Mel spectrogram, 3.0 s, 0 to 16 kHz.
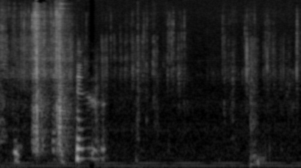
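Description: A d20 die, rolled for a perception check, clatters across a hard surface in a quick burst of sharp clicks and rattles, settling within a second, followed by quiet with a faint low hum and a soft knock.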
